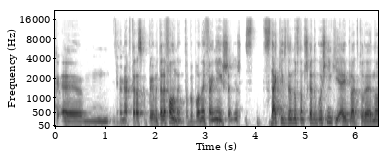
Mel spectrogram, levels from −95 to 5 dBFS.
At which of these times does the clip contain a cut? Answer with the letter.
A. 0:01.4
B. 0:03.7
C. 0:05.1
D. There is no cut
B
